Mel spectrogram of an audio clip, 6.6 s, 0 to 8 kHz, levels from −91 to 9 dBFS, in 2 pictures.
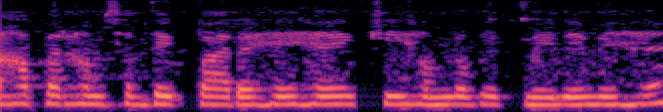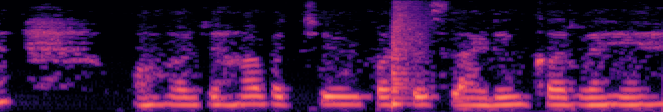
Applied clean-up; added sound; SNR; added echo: classical method spectral subtraction.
